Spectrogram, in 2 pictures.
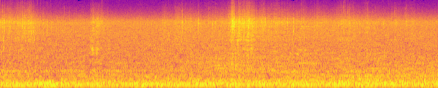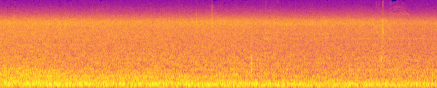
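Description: Steady wind rumbling on the microphone, with brief dry-leaf rustles from scuffling macaques near the start and about three seconds in.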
